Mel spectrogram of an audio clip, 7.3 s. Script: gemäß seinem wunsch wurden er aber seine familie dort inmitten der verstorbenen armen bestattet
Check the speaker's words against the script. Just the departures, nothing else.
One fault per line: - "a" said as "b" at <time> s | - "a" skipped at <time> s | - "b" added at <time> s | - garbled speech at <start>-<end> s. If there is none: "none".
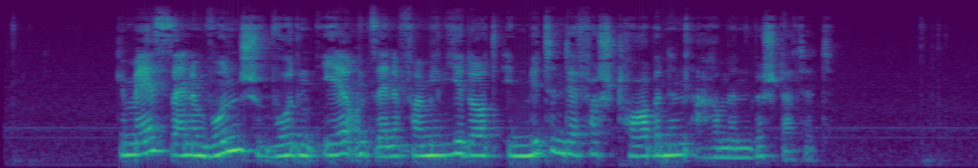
- "aber" said as "und" at 2.6 s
